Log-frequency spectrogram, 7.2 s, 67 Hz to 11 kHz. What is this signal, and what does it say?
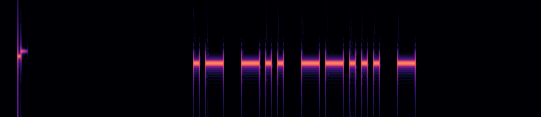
Morse code, heard as a keyed tone, about 15 wpm, 700 Hz. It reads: AD7T
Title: USA Call Signs - 4 Characters - Repeated 2x - 15wpm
